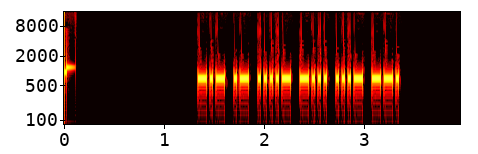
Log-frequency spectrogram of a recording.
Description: Morse code, heard as a keyed tone, about 40 wpm, 700 Hz. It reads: KA4BVG
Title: K1USN SST QSO Practice - 40wpm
